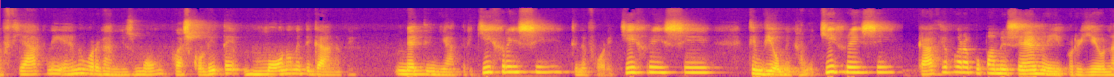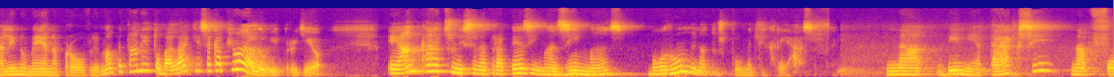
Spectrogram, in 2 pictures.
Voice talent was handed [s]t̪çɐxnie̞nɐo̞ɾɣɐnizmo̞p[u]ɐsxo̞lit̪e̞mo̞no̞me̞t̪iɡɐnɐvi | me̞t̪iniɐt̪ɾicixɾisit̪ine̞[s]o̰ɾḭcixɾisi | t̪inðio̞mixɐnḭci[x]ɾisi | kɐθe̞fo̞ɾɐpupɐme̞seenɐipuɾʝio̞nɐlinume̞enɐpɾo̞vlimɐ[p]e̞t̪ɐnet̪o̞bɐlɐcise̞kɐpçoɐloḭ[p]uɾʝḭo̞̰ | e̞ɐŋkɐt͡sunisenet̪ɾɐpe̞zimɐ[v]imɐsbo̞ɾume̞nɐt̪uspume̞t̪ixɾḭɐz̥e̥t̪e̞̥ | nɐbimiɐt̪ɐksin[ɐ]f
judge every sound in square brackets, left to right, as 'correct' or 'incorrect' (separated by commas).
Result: incorrect, correct, incorrect, correct, correct, correct, incorrect, correct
